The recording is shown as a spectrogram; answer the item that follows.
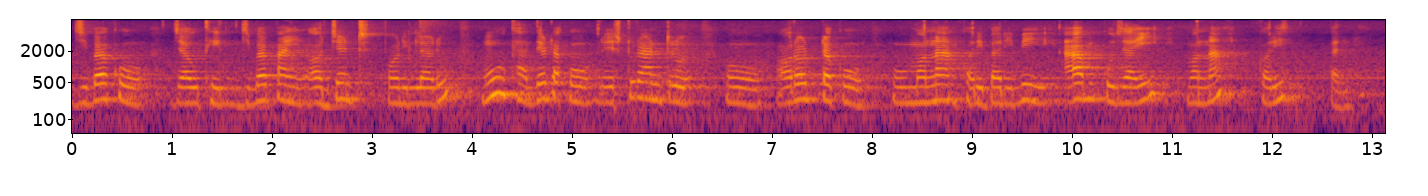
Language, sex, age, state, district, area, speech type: Odia, female, 30-45, Odisha, Khordha, rural, spontaneous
